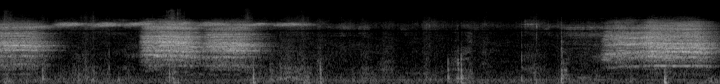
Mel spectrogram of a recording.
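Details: Hand-raised pair of Blue-and-yellow macaw nestlings aged 25 and 27 days make loud grating, hissy squawks lasting over a second, two bursts early and one at the end, with soft taps and a constant indoor hum between.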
